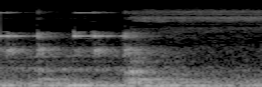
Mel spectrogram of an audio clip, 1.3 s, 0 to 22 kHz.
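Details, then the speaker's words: Havells Efficiencia Prime 1200 mm BLDC ceiling fan: short high electronic beeps, about four in half a second, then near silence with no motor hum; it only twitches slightly backward. BLDC controller fault, motor not starting. "చూసారు కదా అది కొద్దిగా తిరుగుతుంది back side తిరుగుతుంది. మళ్ళీ దానికి అదే cake cake కి మనే బీప్ శబ్దం రావడం"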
